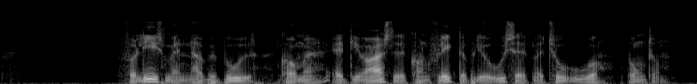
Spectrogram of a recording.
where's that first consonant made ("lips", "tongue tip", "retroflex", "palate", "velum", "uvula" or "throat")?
lips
